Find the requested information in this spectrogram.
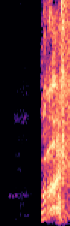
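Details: Brief faint in-breath, then one loud explosive sneeze; an ordinary sneeze.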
